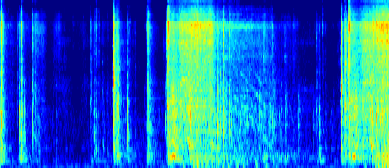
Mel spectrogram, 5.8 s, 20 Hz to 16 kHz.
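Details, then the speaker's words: John Deere L130 lawn tractor that wouldn't move, after bleeding and topping off the hydrostatic transmission fluid and replacing the oil plug: the engine cranks, catches and runs steady. The drive is now quiet and much more responsive, with only slight noise left. "oh wow no noise yet a little bit of noise there but it's way more responsive nothing like it was"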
